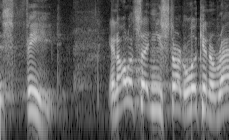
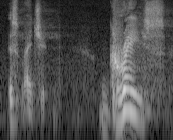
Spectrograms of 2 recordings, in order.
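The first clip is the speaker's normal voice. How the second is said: dropped to a whisper; hushed sermon aside; 7 semitones lower, 6 dB quieter than usual. Real, not acted. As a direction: let it fade to a whisper.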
